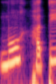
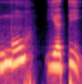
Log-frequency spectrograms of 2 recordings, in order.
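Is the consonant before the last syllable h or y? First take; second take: h; y. First: The middle consonant is an h sound. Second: The middle consonant is a y sound. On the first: The speaker calls it wrong. "ह नहीं है, मोह हति नहीं" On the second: The speaker calls it right. "मोह यति, यमराज का य"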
